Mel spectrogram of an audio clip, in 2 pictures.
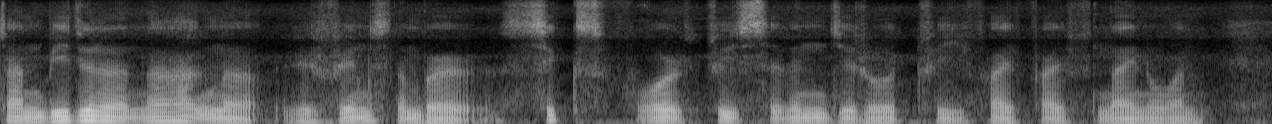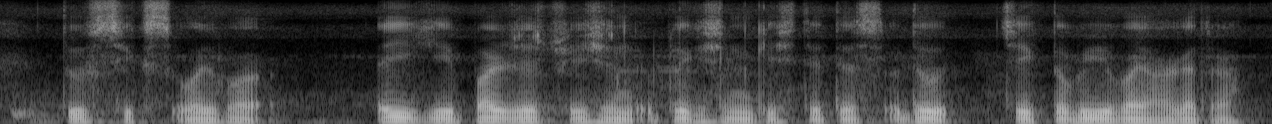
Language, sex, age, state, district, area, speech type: Manipuri, male, 30-45, Manipur, Churachandpur, rural, read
